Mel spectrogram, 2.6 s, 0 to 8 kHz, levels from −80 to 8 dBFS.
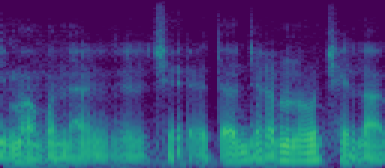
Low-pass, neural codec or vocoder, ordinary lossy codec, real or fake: none; codec, 16 kHz, 0.9 kbps, LongCat-Audio-Codec; none; fake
